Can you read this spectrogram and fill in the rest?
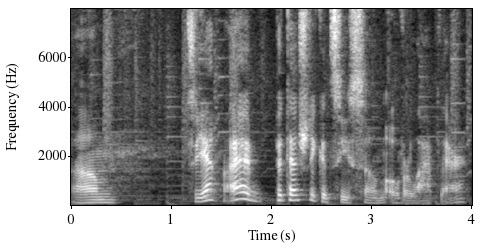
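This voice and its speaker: A man hosts a relaxed, conversational livestream in a medium-pitched voice. He talks in a thoughtful, explanatory way, qualifying his opinions as he answers. Music plays faintly behind him. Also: normal speed, vocal fry. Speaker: host reviewing audio gear and answering viewer questions. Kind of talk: casual livestream Q&A commentary.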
